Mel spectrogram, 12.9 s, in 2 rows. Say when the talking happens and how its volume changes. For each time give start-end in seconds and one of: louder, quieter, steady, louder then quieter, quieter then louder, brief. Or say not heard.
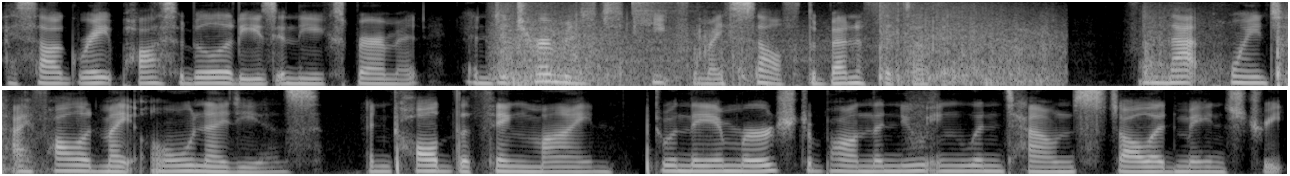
0.0-12.8 steady.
